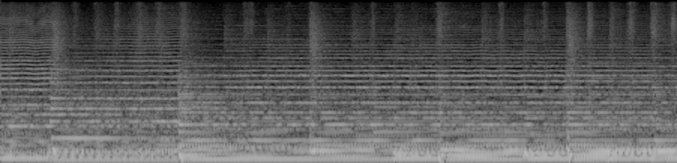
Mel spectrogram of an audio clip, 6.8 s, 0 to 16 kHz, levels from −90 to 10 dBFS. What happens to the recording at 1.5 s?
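Nothing goes wrong at 1.5 s; the music plays through that moment intact, with no dropout, click or glitch.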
